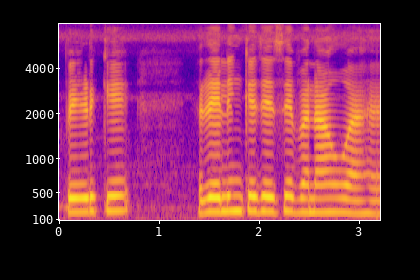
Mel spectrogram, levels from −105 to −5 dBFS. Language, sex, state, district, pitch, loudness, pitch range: Hindi, female, Odisha, Khordha, 215 Hz, -15 LUFS, 205-220 Hz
